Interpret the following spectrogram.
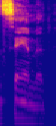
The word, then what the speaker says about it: salmon: The mama comes in with that dress, and as soon as I saw her, I'm like, her mom looks like she pronounces the L in salmon.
